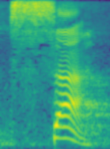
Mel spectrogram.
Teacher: Karena makhrajnya keluar dari tempat yang sempit. Akan berdesis kan seperti kicauan burung karena keluar dari sela-sela gigi yang sempit. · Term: huruf yang berdesis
